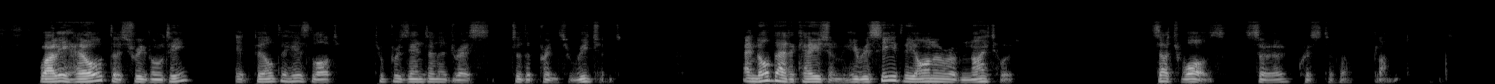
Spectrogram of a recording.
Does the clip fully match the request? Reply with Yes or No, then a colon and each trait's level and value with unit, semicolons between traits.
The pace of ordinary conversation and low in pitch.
No: slow, 130 wpm; low, 125 Hz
